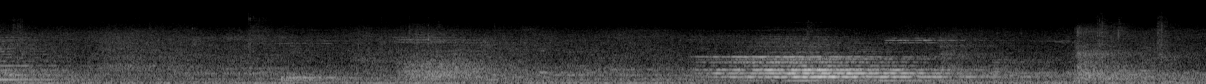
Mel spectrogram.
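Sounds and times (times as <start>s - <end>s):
person chanting a long sung note: 6.9s - 10.4s.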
